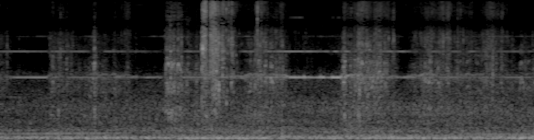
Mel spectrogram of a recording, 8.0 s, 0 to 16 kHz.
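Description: Small brushed electric motor and gearbox of a 1/18-scale RC crawler truck driving in short throttle pulls up a wet, leafy slope, its tyres scrabbling over leaves and loose slate. The noise grows louder about three seconds in and again about five seconds in.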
